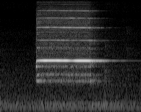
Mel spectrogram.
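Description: A single recorder note played with the sixth hole closed and the last hole half-closed, a bright, clean tone held for about a second and then fading.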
